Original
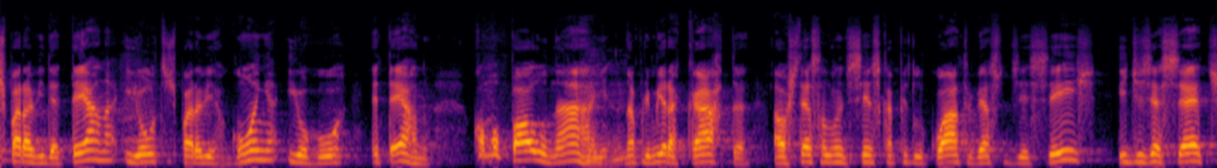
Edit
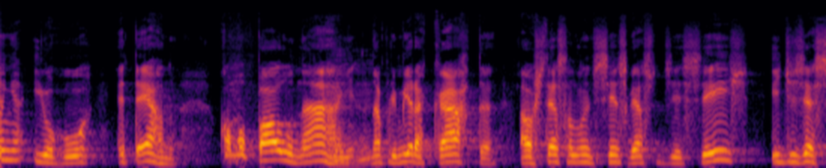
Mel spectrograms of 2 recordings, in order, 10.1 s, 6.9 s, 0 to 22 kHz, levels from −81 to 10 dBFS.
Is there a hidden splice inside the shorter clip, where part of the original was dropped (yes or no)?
yes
